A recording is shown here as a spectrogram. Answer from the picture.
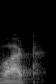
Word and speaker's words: watt: यहाँ पर वॉट हम लोग इंग्लिश का प्रोनाउंसिएशन जो रहता है तो वॉट ही बोलते हैं। और एक दूसरा वर्ड भी होता है आपका WHAT। तो ये वाला वॉट हमको नहीं पढ़ना है, हमको WATT वाला वॉट पढ़ना है, ठीक है।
